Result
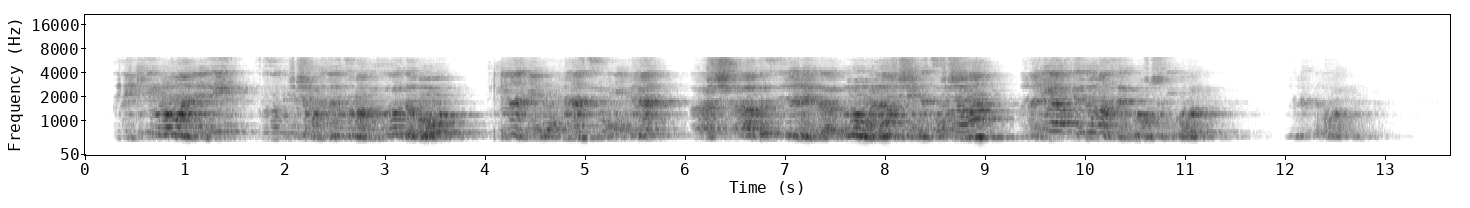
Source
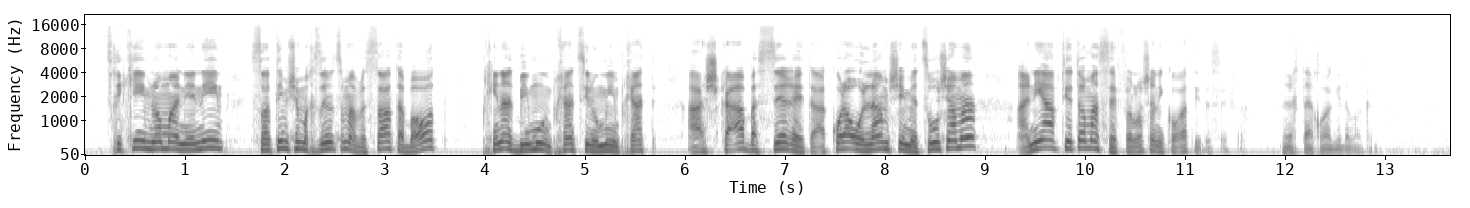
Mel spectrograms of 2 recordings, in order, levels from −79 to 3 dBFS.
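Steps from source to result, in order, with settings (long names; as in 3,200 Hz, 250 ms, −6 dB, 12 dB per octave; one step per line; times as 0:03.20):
noise reduction from a noise print of the clip's start 8 dB
leveller curve on the samples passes 2
volume swells 131 ms
linear-phase brick-wall band-pass 510–6,200 Hz
hollow resonant body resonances 1,200/1,700 Hz, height 13 dB, ringing for 55 ms
convolution reverb RT60 0.85 s, pre-delay 69 ms, DRR −13.5 dB
level −9 dB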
